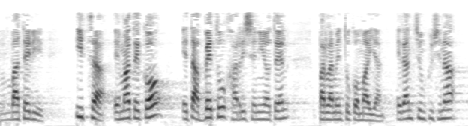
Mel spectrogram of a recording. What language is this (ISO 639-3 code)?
eus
